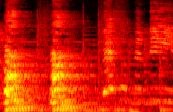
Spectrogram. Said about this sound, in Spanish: y ha subido videos a través de redes sociales donde está tocando el piano y de tanto estar practicando y practicando día tras día, pues el perrito ya hace como que las notas musicales con ella.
